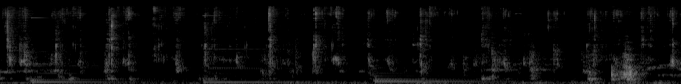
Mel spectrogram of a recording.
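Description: Close-up eating sounds: wet chewing and smacking, with a metal spoon scraping and scooping rice off a paper-lined plate, many short irregular clicks. Background music with a slow bass line underneath.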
